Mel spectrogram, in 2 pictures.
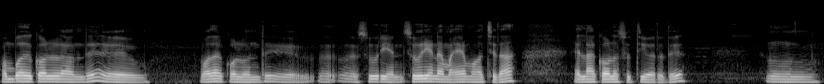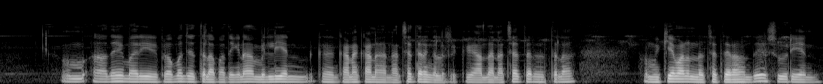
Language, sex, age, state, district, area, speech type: Tamil, male, 18-30, Tamil Nadu, Madurai, urban, spontaneous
